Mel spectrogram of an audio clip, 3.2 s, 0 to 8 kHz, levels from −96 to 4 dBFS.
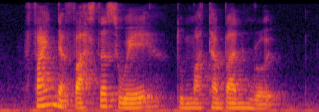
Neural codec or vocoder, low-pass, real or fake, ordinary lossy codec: none; 7.2 kHz; real; none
